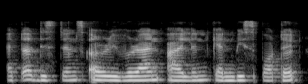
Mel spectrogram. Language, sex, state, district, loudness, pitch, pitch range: English, female, Assam, Kamrup Metropolitan, -16 LUFS, 190 Hz, 185-195 Hz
